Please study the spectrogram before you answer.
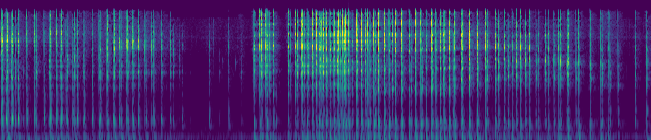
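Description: Two green twisted wire-like tools tap and trace along the surface of a clear hard plastic cassette tape case with a paper insert, held upright. Quick, bright, crisp clicks come in rapid runs, pause briefly near the middle, then return as a denser, scratchy stream of tapping. The taps are high and dry, with almost no ring.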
